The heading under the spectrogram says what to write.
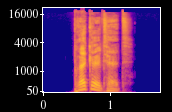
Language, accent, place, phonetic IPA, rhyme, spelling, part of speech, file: German, Germany, Berlin, [ˈbʁœkl̩tət], -œkl̩tət, bröckeltet, verb, De-bröckeltet.ogg
- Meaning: inflection of bröckeln: 1. second-person plural preterite 2. second-person plural subjunctive II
